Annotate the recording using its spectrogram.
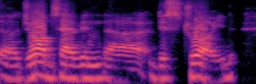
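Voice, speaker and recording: A man speaks in a medium pitch that is somewhat breathy. His tone is dark and mellow. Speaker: conference speaker on economics. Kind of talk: conference presentation. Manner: hesitant, many fillers.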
